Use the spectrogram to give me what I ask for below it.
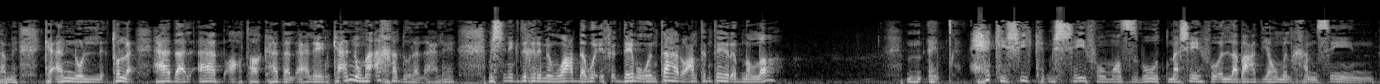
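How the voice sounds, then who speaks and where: A pastor preaching a sermon in a Lebanese Arabic accent, rising from quiet storytelling to loud, impassioned shouts. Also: male voice, medium pitch, husky.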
